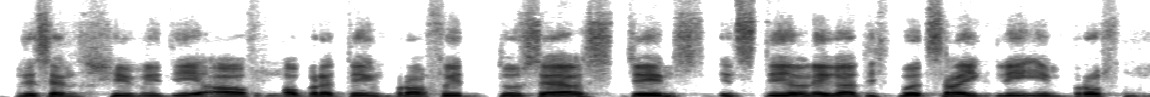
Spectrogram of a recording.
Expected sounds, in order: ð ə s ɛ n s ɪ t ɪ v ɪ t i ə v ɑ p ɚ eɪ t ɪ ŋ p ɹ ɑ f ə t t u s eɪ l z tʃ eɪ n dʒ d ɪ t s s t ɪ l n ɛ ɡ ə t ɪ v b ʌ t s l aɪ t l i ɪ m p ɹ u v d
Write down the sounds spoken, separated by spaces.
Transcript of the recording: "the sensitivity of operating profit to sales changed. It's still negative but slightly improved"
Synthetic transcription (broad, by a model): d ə s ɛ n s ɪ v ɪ t i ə f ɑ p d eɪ t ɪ ŋ p ɹ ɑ f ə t t u s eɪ l s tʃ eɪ n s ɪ t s s t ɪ l n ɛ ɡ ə t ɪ f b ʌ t s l aɪ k l i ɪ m p ɹ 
